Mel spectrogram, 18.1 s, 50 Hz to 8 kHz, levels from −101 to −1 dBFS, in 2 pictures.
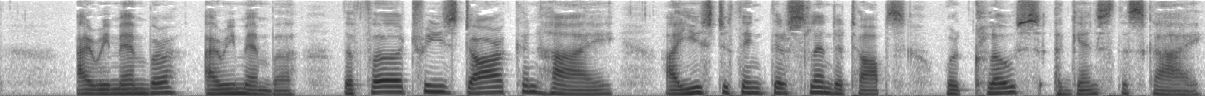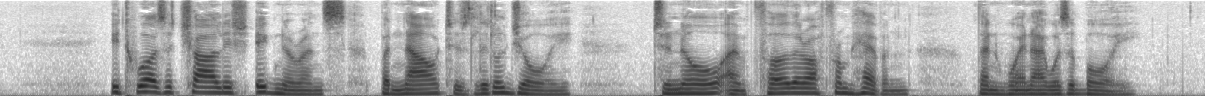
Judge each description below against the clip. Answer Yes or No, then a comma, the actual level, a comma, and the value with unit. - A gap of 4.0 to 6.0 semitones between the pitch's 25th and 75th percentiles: Yes, average, 4.3 semitones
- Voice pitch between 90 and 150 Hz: Yes, low, 135 Hz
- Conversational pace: Yes, average, 150 wpm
